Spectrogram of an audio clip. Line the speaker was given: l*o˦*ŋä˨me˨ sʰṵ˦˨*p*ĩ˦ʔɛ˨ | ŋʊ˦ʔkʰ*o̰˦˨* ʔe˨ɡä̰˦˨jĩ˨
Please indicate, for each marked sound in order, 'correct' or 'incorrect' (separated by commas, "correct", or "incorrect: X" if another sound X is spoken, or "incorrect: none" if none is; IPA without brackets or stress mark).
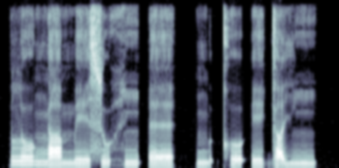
correct, incorrect: h, correct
